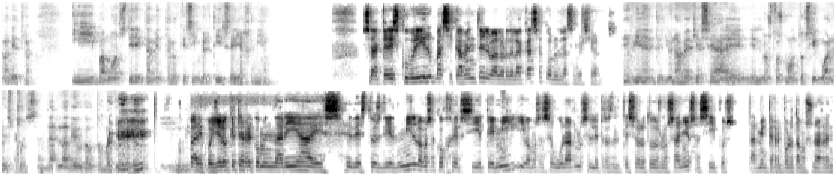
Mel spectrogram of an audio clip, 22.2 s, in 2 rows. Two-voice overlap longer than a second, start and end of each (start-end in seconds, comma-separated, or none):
none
